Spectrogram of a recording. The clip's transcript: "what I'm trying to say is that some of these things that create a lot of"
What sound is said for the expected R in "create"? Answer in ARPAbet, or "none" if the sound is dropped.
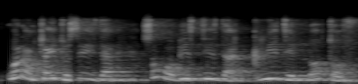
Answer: R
